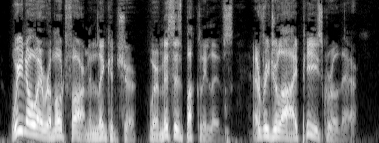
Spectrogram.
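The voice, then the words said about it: Deep sexy Klingon character voice. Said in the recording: “Can you please say something in a Worf voice? Make it sexy.”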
